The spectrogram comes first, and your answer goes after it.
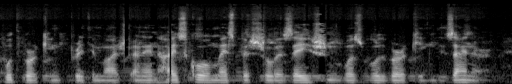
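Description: A man is speaking. Background noise is noticeable. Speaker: voice-lounge questioner. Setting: online voice chat.

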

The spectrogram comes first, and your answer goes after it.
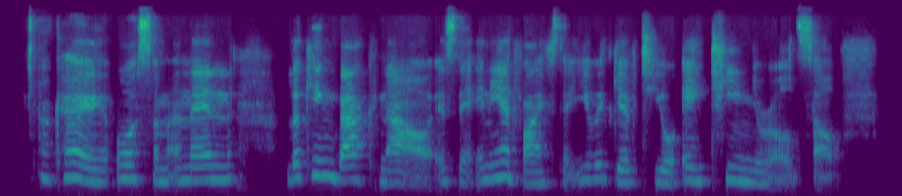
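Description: With a fairly high pitch and ordinary pitch variation, a woman talks at a moderate pace in an ordinary speaking voice. The background is quiet. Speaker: podcast host. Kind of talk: interview.

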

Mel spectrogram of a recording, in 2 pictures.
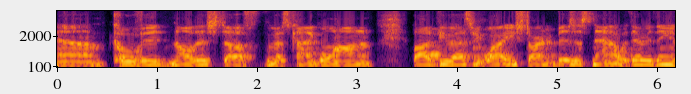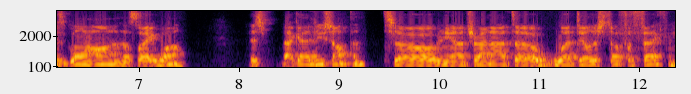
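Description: A man with a Midwestern American accent speaks at a very deep, low pitch and a fairly quick pace. His intonation is monotone and flat, and his loudness is very even. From Ohio, Cincinnati. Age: 50s. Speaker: truck owner-operator and Marine veteran. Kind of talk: casual interview.

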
